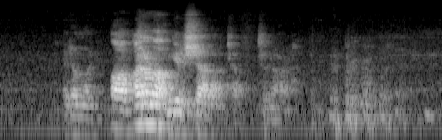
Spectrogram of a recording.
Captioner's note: laughter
